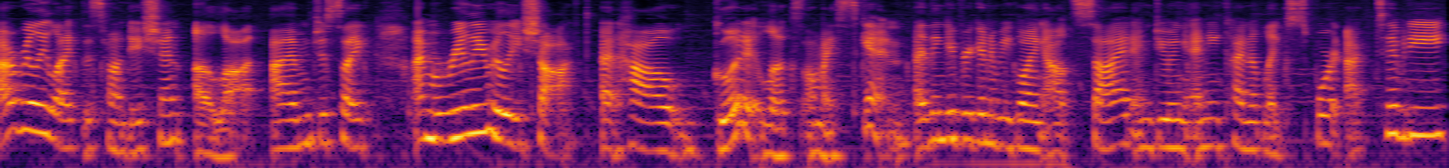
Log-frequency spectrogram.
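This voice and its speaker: Noticeable background noise sits behind the speaker. She is a woman with a medium pitch. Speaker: beauty vlogger. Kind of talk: casual makeup review to camera. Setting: seated at home in front of a camera. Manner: loud, yelling into the camera.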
